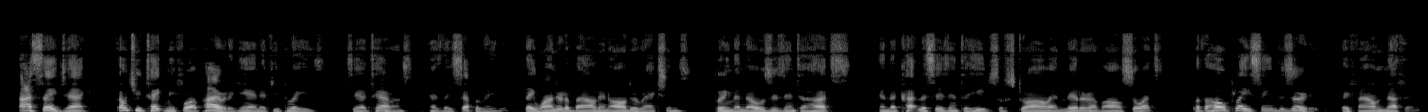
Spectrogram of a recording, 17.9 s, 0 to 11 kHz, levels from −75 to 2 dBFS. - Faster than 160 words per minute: Yes, average, 170 wpm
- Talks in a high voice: No, medium, 140 Hz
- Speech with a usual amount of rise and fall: No, narrow, 2.3 semitones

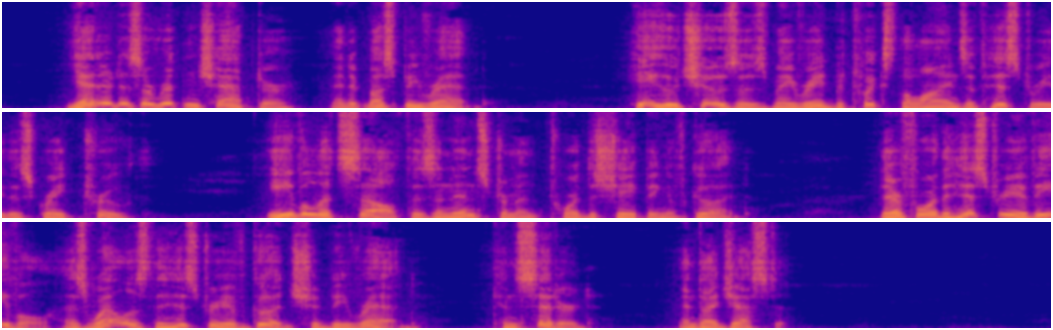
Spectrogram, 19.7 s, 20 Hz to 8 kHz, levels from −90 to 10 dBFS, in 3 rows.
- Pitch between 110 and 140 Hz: Yes, low, 135 Hz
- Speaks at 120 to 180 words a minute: Yes, average, 160 wpm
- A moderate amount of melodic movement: No, wide, 6.0 semitones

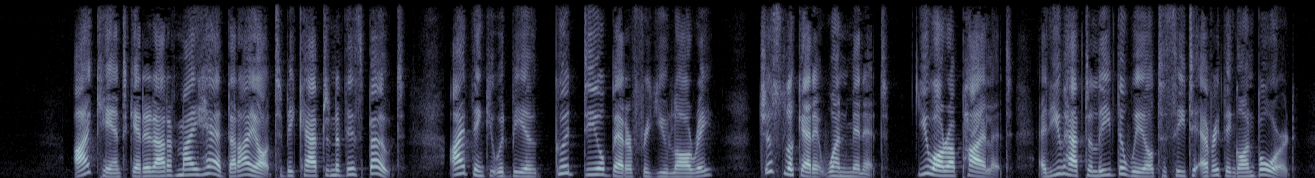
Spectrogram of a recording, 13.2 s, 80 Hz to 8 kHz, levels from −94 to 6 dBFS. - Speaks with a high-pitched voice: Yes, high, 205 Hz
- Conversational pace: No, fast, 240 wpm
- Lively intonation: Yes, wide, 5.7 semitones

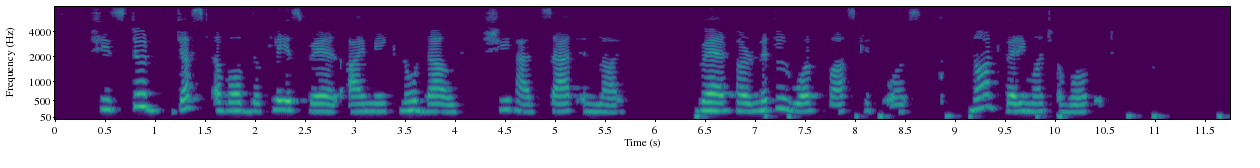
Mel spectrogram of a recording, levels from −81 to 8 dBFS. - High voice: Yes, high, 215 Hz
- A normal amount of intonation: Yes, average, 3.2 semitones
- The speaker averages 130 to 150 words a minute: Yes, average, 140 wpm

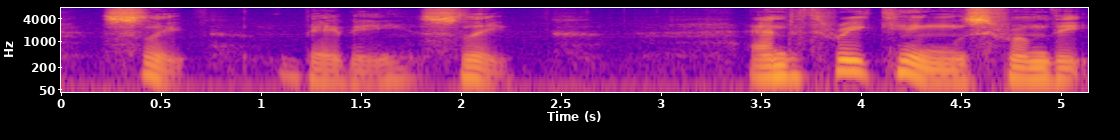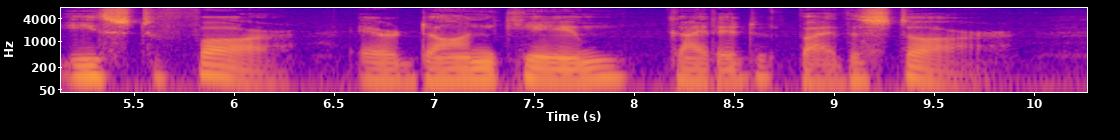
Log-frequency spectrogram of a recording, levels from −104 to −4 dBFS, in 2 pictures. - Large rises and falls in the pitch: No, average, 3.7 semitones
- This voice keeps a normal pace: No, slow, 90 wpm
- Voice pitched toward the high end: No, very low, 95 Hz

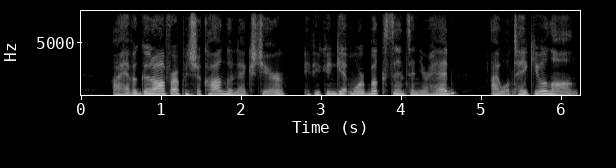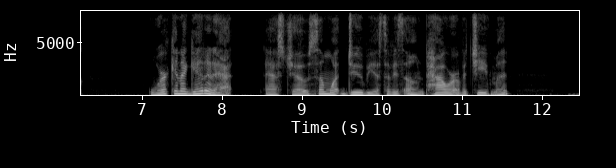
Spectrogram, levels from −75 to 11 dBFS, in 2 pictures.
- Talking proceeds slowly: No, average, 195 wpm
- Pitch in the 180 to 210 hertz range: Yes, medium, 185 Hz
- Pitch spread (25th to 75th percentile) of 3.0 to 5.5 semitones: Yes, average, 4.5 semitones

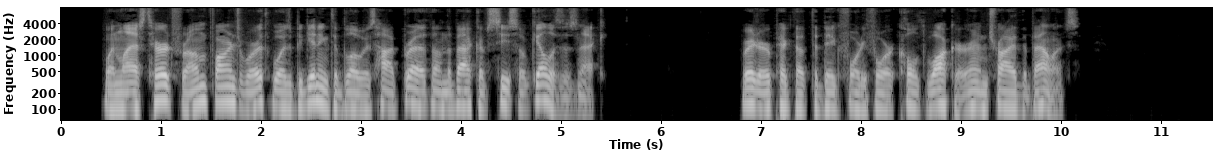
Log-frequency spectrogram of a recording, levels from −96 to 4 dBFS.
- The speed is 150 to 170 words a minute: Yes, average, 160 wpm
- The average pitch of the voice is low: Yes, low, 105 Hz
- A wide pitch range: No, average, 2.7 semitones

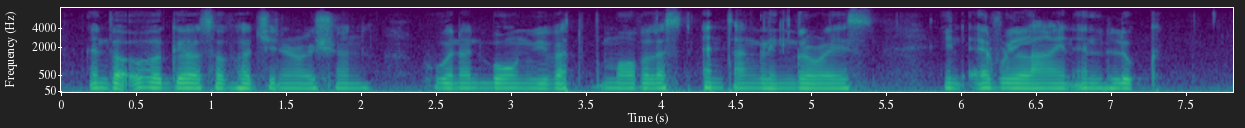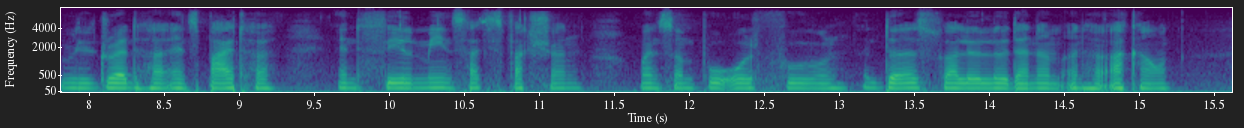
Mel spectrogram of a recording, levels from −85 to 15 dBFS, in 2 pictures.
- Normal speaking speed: Yes, average, 155 wpm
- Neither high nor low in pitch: No, low, 125 Hz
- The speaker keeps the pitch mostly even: Yes, narrow, 0.7 semitones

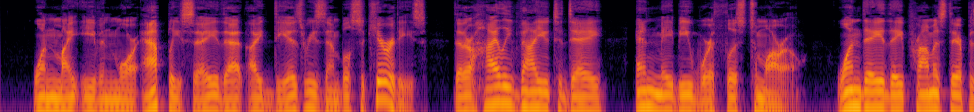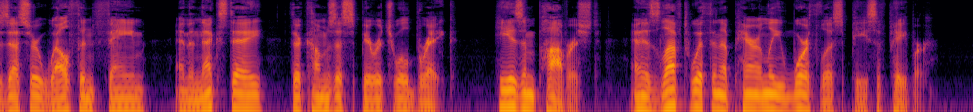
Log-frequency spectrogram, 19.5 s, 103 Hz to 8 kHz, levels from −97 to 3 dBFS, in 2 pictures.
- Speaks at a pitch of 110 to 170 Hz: No, very low, 95 Hz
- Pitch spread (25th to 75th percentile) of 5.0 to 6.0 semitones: No, average, 3.7 semitones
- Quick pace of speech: No, average, 165 wpm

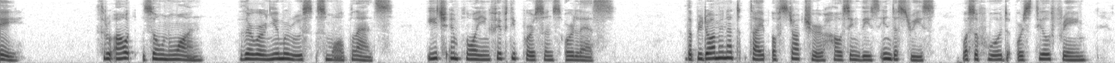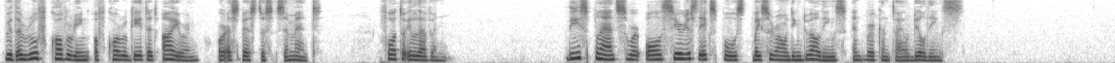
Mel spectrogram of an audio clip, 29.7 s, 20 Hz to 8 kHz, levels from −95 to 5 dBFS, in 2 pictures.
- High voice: Yes, high, 195 Hz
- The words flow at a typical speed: No, slow, 110 wpm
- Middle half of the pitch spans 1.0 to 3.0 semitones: No, average, 3.8 semitones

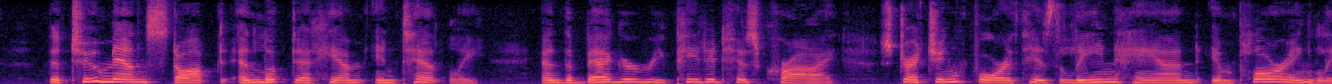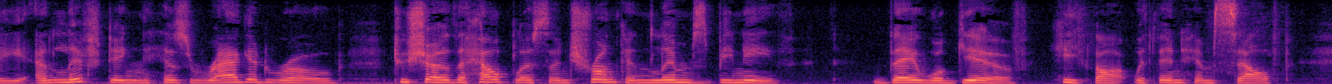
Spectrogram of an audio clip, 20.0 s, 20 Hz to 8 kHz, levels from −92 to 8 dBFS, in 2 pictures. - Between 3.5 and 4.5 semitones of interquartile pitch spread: No, narrow, 2.4 semitones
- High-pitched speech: Yes, high, 215 Hz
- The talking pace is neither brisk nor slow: No, slow, 125 wpm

